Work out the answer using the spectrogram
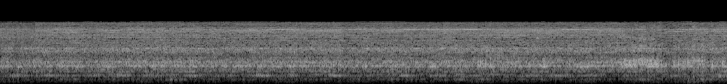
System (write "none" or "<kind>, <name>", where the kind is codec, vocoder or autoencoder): none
